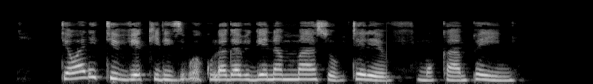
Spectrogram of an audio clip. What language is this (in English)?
Ganda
